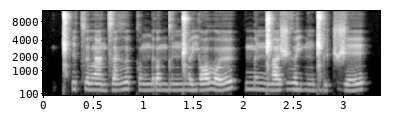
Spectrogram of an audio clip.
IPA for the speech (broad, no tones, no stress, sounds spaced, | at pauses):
ǁʰ i t͡s ɵ l ã d͡z a ɣ ɵ k ɔ ŋ ə ɾ ɔ n d ɵ ŋ͡ǁ ø j ɔ lˠ ø | n ɵ ŋ͡ǁ a ʒ ɣ ø j m ə̃ ɡ͡ǁ i t͡ʃ ʒ e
